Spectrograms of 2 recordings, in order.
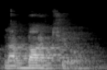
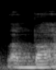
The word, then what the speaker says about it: abbacchio: L'abbacchio. Abbacchio.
